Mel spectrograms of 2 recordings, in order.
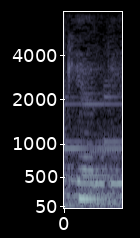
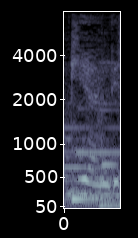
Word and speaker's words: Giyanti: 13 Februari tahun 1755 nama Giyanti sendiri diambil dari lokasi penandatanganan perjanjian yakni di desa Janti dalam pelafalan Belanda itu disebut Giyanti tempat tersebut sekarang dikenal dengan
